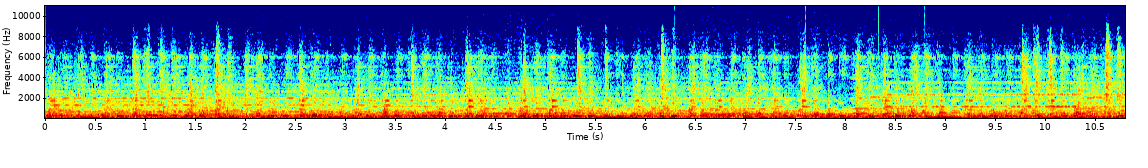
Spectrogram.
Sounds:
Music, Dance music

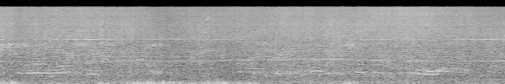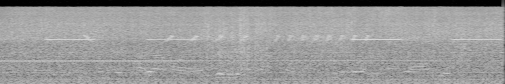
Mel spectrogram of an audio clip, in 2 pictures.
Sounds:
Speech

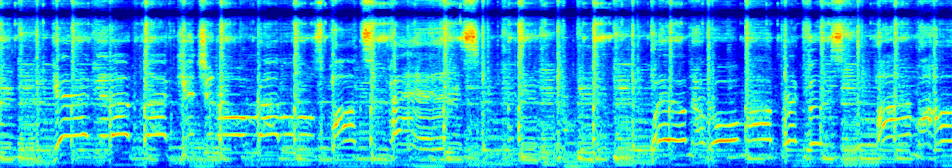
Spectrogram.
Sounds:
Music

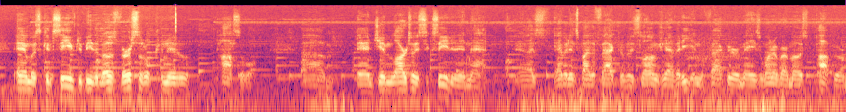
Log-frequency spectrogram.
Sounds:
Music, Speech

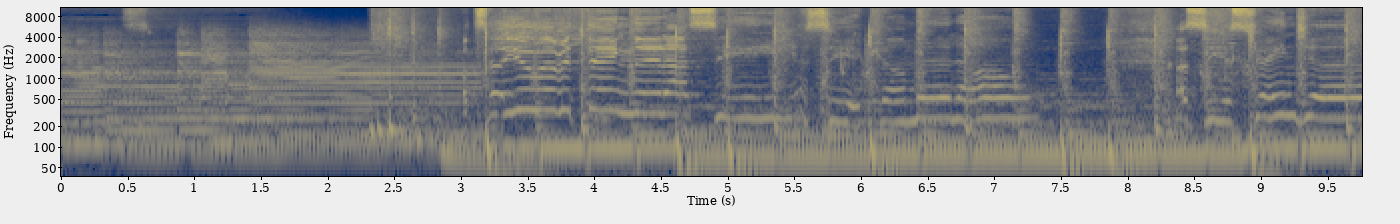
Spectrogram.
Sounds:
Music

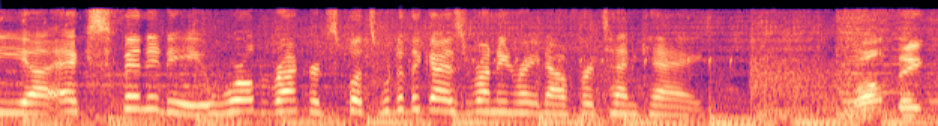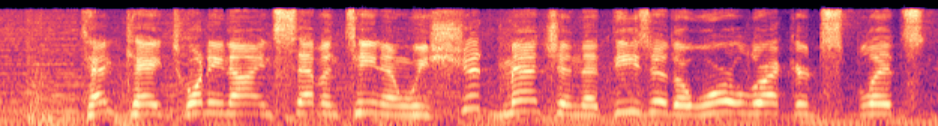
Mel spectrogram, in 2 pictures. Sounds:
Music, Speech

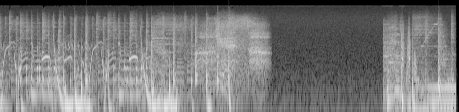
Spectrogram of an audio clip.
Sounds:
Music

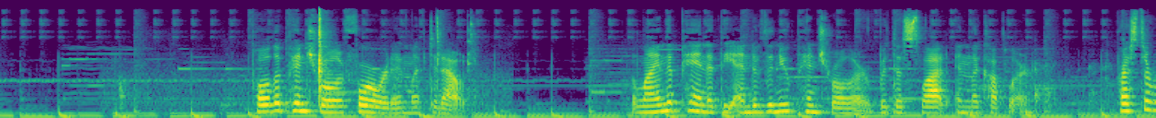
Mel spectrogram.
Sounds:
Music, Speech

